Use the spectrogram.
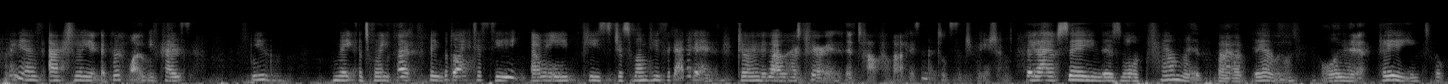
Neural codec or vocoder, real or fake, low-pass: codec, 16 kHz, 0.5 kbps, FreqCodec, smaller model; fake; 7.2 kHz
